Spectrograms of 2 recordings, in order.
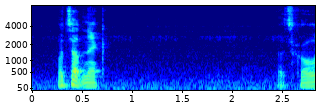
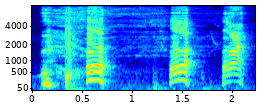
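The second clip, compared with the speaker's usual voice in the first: high bright giggle; laughing; 14 semitones higher, 13 dB louder than usual. Real, not acted. Amused laugh.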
